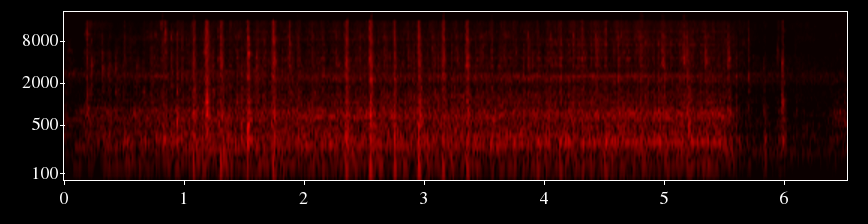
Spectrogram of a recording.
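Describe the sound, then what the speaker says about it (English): A Brother sewing machine stitches steadily at close range with a rapid mechanical whir and regular clicks, stopping near the end. "I'm using a Brother sewing machine"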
